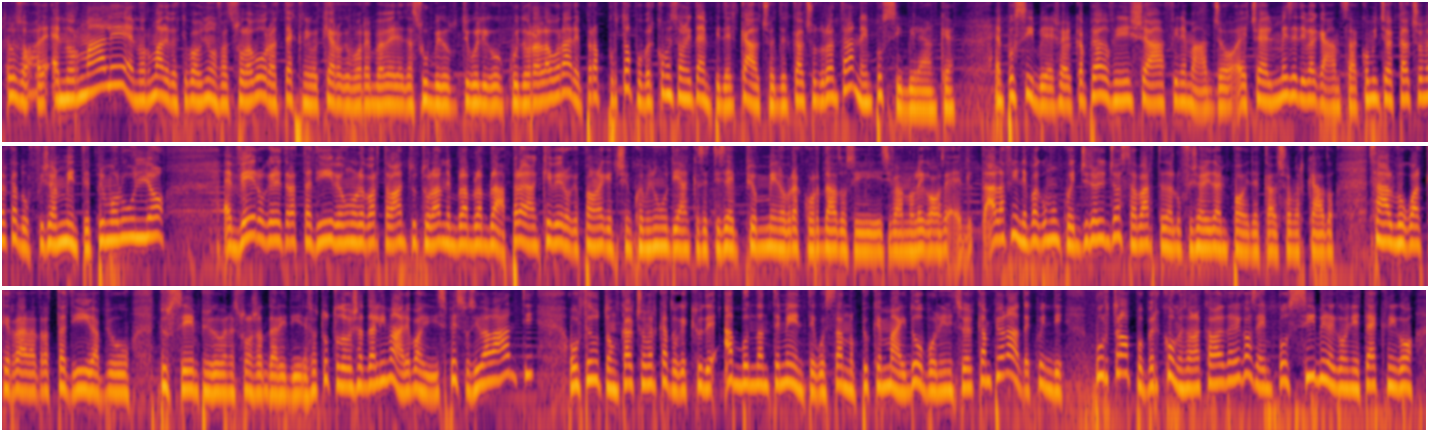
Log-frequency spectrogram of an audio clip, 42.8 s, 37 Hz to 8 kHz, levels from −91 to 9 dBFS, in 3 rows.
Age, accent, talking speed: 30-49, native, 245 wpm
